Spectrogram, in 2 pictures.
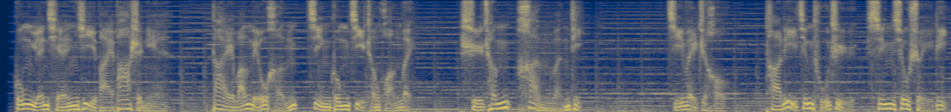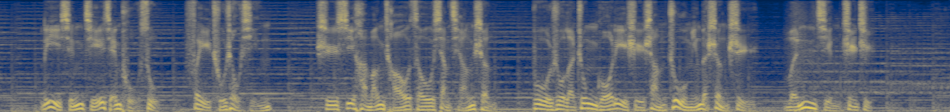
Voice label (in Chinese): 男 电视栏目; CCTV-10电视栏目; 百家讲坛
